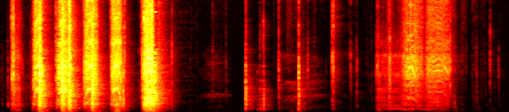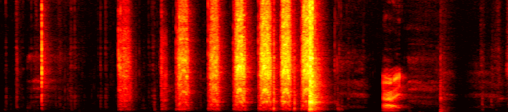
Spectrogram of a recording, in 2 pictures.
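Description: Cordless drill driving wood screws into a wooden board in short trigger bursts. One run of bursts comes in the first couple of seconds, and another runs from about nine to twelve seconds in.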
